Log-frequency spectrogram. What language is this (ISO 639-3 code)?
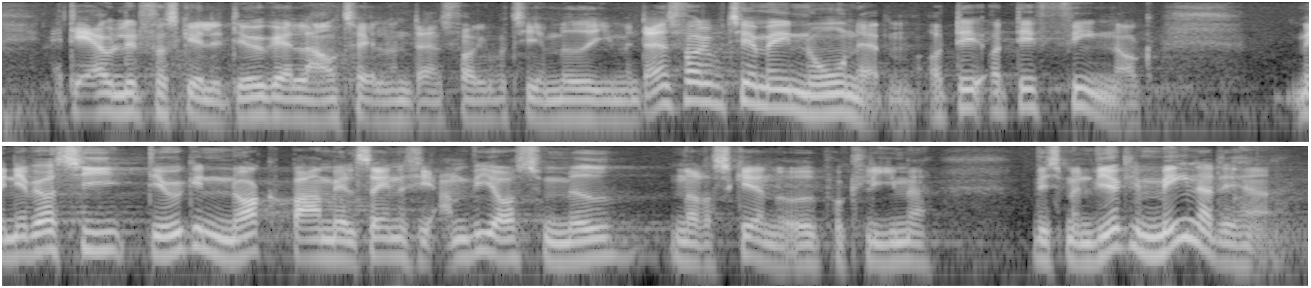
dan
